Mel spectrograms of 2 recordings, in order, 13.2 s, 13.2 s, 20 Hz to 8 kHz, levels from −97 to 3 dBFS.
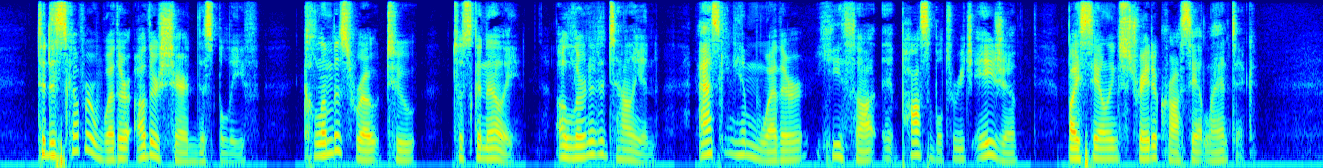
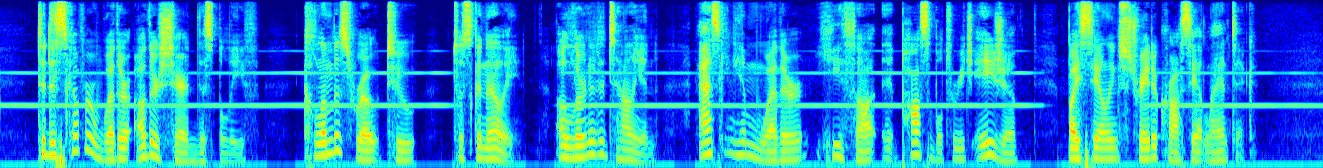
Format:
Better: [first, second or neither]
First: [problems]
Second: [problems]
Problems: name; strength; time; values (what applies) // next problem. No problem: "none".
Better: first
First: none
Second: background sound (Wind instrument, woodwind instrument); 18 dB below the speech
